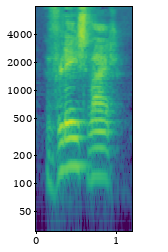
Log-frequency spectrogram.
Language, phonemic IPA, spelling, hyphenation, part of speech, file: Dutch, /ˈvleːs.ʋaːr/, vleeswaar, vlees‧waar, noun, Nl-vleeswaar.ogg
- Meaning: processed meat products, smallgoods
